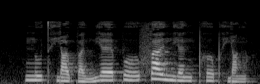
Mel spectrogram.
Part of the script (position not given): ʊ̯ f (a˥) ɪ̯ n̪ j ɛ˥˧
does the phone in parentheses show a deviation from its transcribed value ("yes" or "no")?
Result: yes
